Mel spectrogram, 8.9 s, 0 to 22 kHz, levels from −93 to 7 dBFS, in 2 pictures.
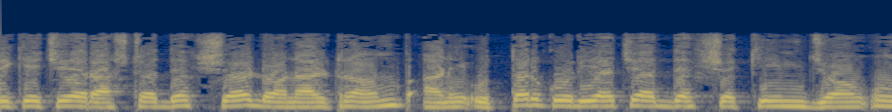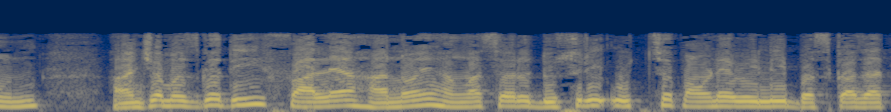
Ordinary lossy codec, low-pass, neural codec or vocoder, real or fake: none; 7.2 kHz; none; real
